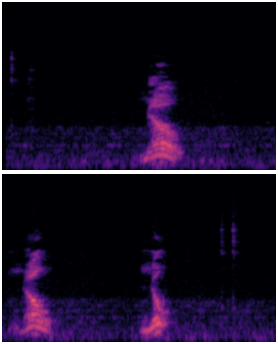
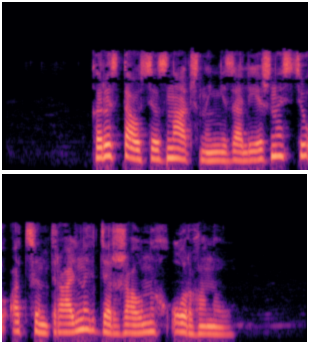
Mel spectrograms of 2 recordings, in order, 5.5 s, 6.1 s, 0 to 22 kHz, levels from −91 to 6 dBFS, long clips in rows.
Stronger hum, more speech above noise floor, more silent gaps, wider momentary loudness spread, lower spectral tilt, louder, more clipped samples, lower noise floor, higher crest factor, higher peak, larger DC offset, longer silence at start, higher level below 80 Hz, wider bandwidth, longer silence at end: neither; second, 33 dB vs 55 dB; neither; first, 24 LU vs 6 LU; about the same, -5.5 dB/octave vs -4.5 dB/octave; second, -38 LUFS vs -18 LUFS; neither; second, -68 dBFS vs -73 dBFS; first, 24 dB vs 18 dB; second, -18 dBFS vs -2 dBFS; neither; first, 1.4 s vs 0.9 s; second, -74 dBFS vs -58 dBFS; first, 16 kHz vs 8 kHz; second, 0.4 s vs 0.75 s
